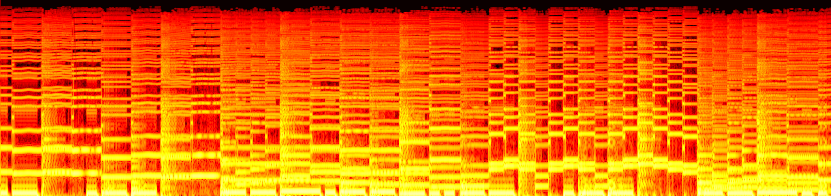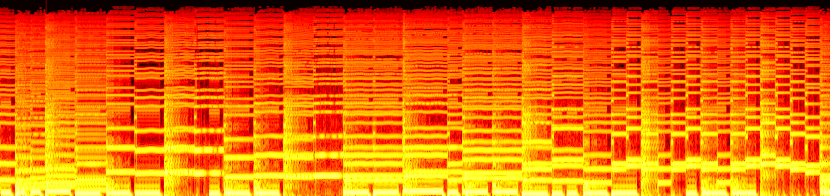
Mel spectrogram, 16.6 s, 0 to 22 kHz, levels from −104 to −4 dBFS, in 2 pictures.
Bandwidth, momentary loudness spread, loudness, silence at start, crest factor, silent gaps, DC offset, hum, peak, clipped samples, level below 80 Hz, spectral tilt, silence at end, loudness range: 16.5 kHz; 3 LU; -17 LUFS; 0 s; 16 dB; none; under 0.1%; none; 0 dBFS; under 0.1%; -20 dBFS; -5.5 dB/octave; 0 s; 1 LU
